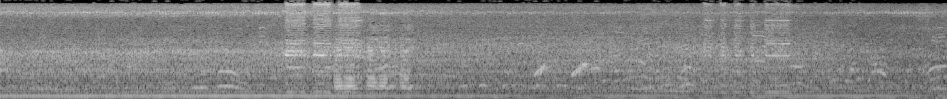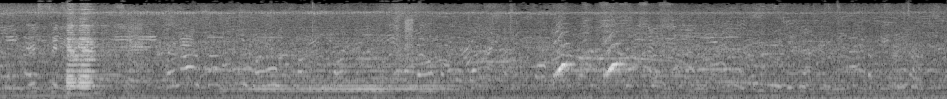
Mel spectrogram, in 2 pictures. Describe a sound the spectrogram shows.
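A crowd of men, women and children chatters outdoors.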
